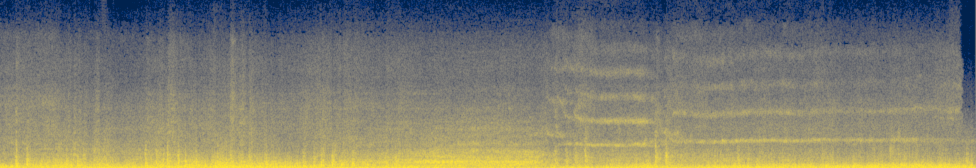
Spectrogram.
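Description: Berner Oberland Bahn metre-gauge train running along the valley, a steady rumble of wheels on rail with occasional sharp clicks. About eight seconds in, a high, steady squeal joins and holds for several seconds, typical of wheel squeal on a curve.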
